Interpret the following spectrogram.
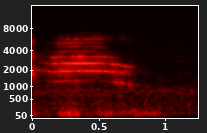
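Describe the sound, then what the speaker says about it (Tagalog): A cat gives one clear, fairly faint meow indoors, rising and then fading over about half a second, with quiet background afterward. "Ang ingay ng pusa."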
